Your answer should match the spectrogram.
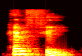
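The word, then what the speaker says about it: healthy: بس ناكد على الصوت الحرف التي اتش احيانا ننطقه مثل حرف الثاء في العربي او نطقه ذا لكن في الكلمه دي ننطقه ثاء هيلثي هيلثي ما ننطق اس اوكي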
